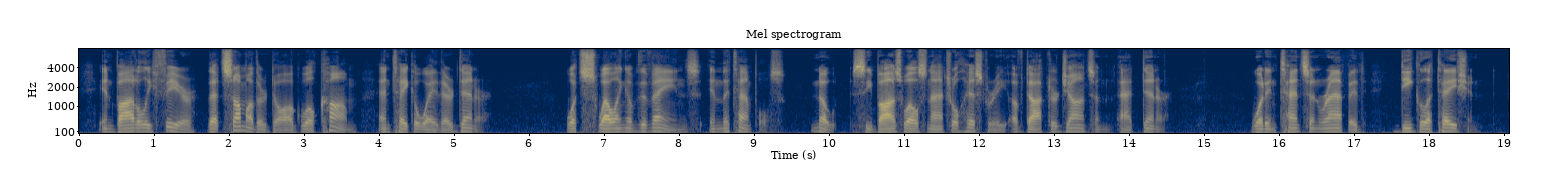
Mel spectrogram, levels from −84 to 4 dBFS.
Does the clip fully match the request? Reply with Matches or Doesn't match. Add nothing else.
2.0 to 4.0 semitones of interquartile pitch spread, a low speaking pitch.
Matches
